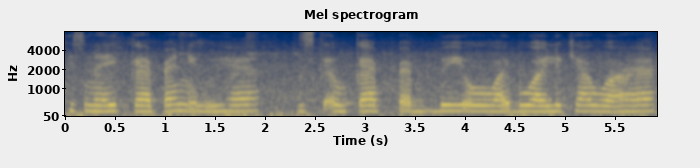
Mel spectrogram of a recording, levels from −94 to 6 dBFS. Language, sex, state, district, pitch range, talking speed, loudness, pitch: Hindi, female, Haryana, Rohtak, 170-210 Hz, 160 wpm, -16 LUFS, 205 Hz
